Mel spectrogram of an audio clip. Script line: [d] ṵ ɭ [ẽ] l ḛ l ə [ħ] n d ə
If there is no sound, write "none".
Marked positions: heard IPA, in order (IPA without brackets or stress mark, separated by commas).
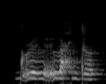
ɡ, e, ħ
